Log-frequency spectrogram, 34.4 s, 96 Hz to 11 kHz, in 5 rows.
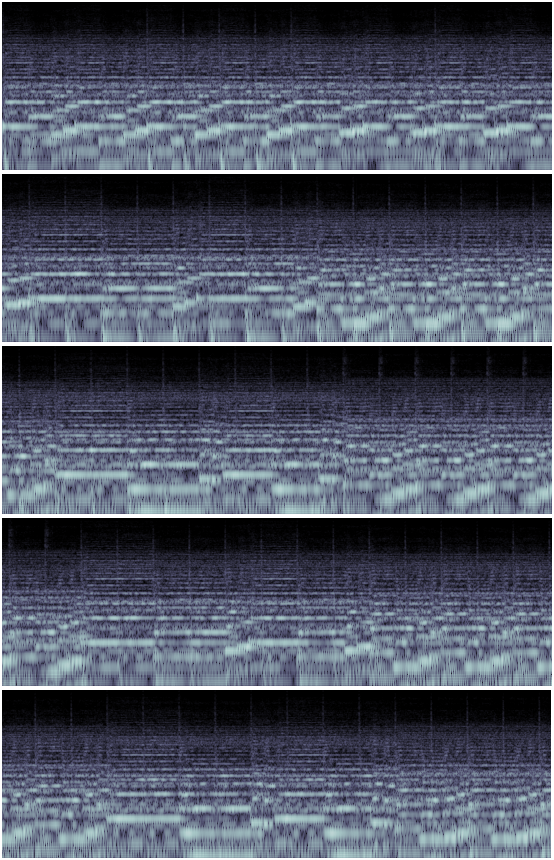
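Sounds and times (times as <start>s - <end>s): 
brass: 0.0s - 34.3s
percussion: 0.0s - 34.3s
strings: 0.0s - 34.3s.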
